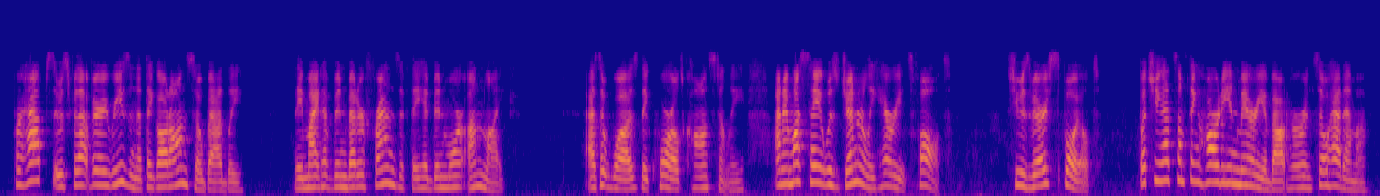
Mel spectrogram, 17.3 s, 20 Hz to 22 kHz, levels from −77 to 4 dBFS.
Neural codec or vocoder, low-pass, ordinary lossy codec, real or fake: none; 7.2 kHz; Opus, 32 kbps; real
